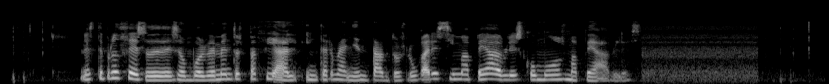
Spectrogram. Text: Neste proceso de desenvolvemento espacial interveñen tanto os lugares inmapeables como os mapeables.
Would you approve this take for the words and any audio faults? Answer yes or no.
yes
